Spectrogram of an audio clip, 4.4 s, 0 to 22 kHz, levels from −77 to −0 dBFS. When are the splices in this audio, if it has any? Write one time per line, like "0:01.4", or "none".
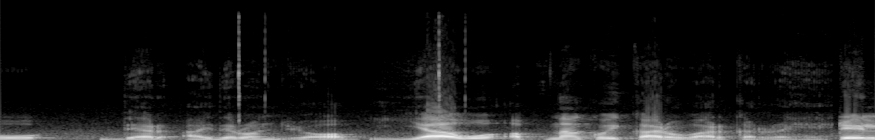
0:01.9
